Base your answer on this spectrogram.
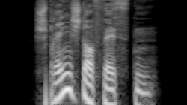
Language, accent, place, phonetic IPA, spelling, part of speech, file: German, Germany, Berlin, [ˈʃpʁɛŋʃtɔfˌvɛstn̩], Sprengstoffwesten, noun, De-Sprengstoffwesten.ogg
- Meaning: plural of Sprengstoffweste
